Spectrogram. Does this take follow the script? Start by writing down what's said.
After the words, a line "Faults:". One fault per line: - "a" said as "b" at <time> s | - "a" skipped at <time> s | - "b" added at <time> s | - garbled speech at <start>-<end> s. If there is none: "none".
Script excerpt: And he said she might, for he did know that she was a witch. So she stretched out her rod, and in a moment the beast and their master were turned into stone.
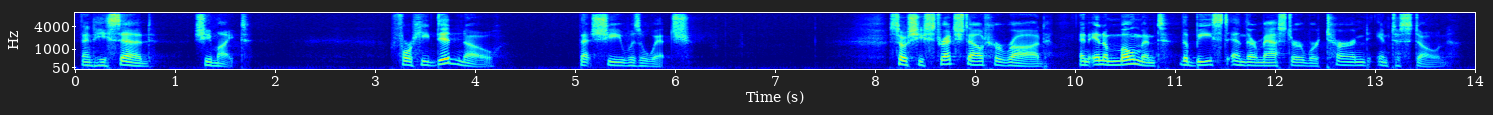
And he said she might, for he did know that she was a witch. So she stretched out her rod, and in a moment the beast and their master were turned into stone.
Faults:
none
